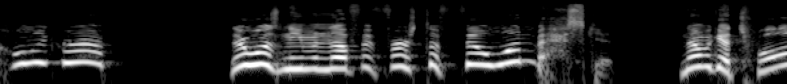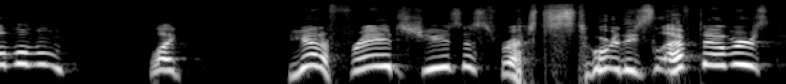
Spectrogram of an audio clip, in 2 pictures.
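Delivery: very high-pitched, astonished disciples; mock amazement. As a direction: squeak out their disbelief, pitch way up. Disciples astonished by twelve full baskets.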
